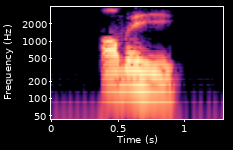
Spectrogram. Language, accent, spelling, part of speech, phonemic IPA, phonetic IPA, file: Armenian, Eastern Armenian, ամեհի, adjective, /ɑmeˈhi/, [ɑmehí], Hy-ամեհի.ogg
- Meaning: fierce, ferocious, savage, wild, unruly, untameable, raging, furious, ungovernable, violent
